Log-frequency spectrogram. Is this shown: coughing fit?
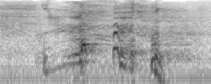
yes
